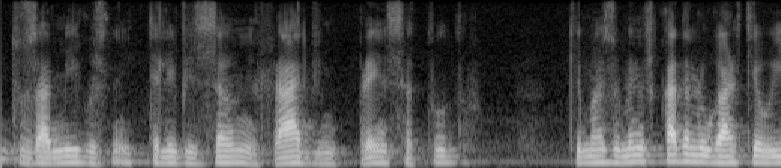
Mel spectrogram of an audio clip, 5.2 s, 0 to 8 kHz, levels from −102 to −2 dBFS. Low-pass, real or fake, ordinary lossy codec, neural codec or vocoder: none; real; none; none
